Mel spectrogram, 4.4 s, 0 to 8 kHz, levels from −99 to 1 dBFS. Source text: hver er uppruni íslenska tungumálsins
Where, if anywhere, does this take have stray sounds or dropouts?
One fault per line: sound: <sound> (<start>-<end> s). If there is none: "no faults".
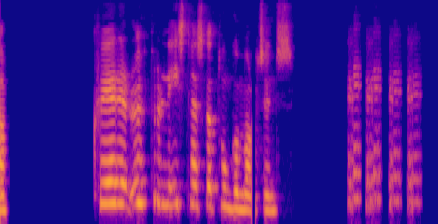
sound: dropout (2.5-2.6 s)
sound: laugh (3.5-4.2 s)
